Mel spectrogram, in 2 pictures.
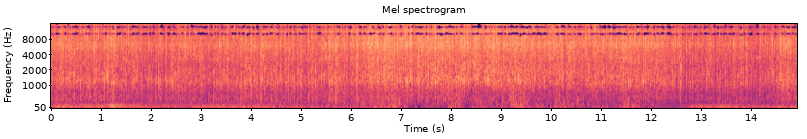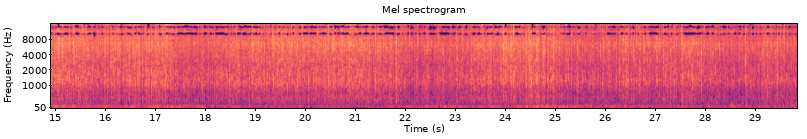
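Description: Heavy rain falling steadily on a wet dirt road and puddles, an even hiss, with a low rumble underneath that swells and fades.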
